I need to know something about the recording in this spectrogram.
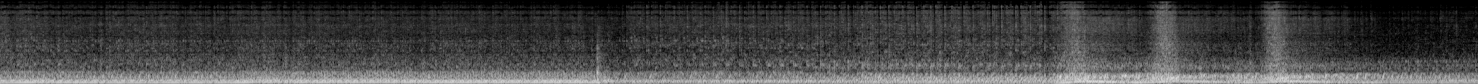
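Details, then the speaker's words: LS-swapped BMW E46, rebuilt LS1 V8 first start-up: deep, even idle rising cleanly through three sharp blips and settling back with no knocks or misses; normal running. "I kind of items kind of nice though honestly sounds good one more time"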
